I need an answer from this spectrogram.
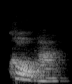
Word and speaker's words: coma: Colbert in Spanish and this is pronounced coma coma right coma so that is my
